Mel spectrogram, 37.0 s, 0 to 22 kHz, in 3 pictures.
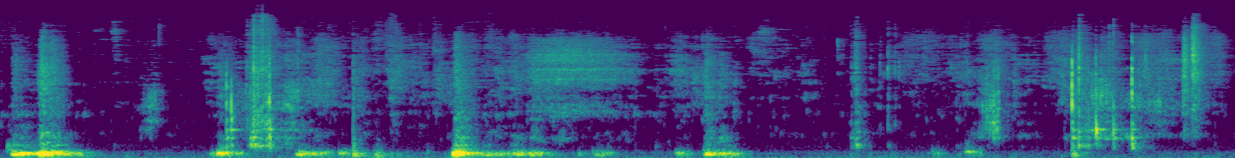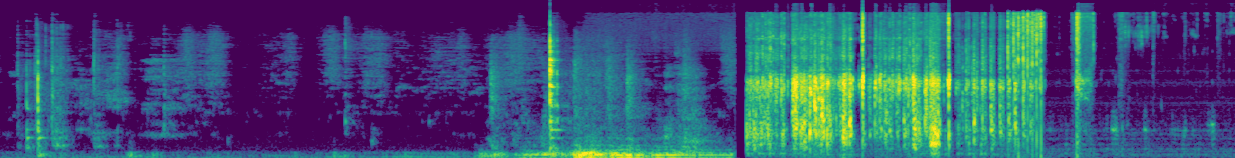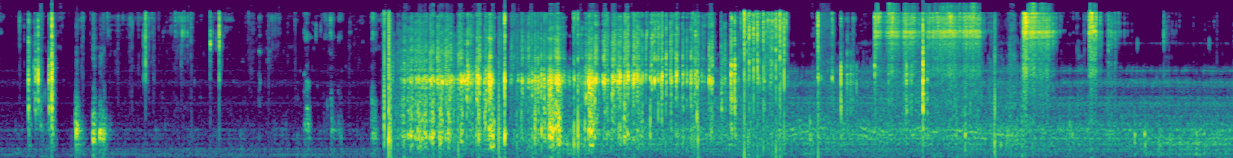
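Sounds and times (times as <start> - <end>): slime crackling and squishing: 19.8 - 34.9.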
